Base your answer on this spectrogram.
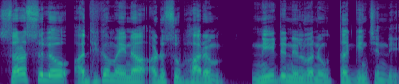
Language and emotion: Telugu, neutral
